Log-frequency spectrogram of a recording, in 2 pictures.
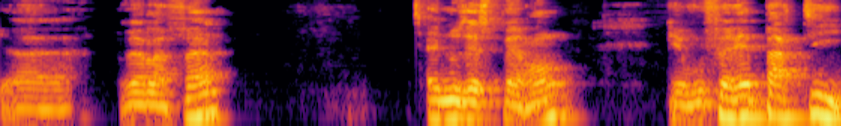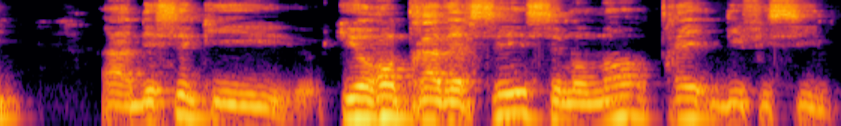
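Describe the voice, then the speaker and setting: A man hosting a live Q&A, slowly reading out viewers' names and greeting and blessing them. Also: fairly low pitch, fairly bright tone. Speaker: livestream host greeting viewers.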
